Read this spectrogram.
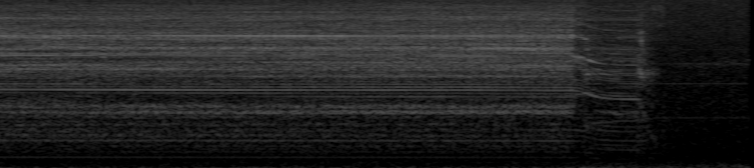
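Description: An outboard motor idles with a steady hum, then stops.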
